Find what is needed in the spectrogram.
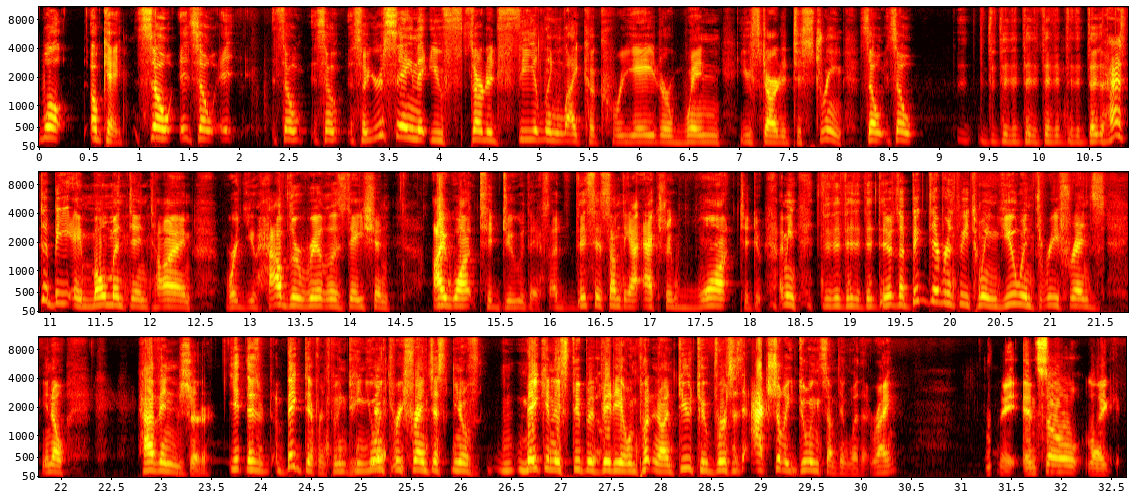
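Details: Stuttering (self-reported) in an adult male podcast host who says people in voice chats often asked him to repeat himself; speech has word and phrase repetitions.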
